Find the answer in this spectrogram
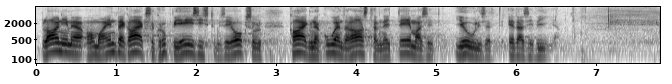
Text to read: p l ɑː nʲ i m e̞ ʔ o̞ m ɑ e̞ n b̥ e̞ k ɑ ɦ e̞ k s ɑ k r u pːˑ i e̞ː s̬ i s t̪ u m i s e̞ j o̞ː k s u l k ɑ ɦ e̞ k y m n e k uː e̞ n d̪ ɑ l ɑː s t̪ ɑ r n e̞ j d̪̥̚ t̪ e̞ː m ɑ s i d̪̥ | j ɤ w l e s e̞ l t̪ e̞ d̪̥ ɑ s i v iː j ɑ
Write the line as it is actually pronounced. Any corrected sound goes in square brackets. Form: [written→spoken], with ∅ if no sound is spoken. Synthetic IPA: p l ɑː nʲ i m e̞ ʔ o̞ m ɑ e̞ n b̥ e̞ k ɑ ɦ e̞ k s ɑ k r u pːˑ i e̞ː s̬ i s t̪ u m i s e̞ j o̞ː k s u l k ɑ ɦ e̞ k y m n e k uː e̞ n d̪ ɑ l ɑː s t̪ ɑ [r→l] n e̞ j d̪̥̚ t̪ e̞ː m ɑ s i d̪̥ | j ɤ w l [e→i] s e̞ l t̪ e̞ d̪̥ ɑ s i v iː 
